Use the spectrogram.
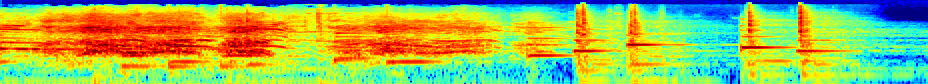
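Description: A large crowd in Tahrir Square, Cairo, Egypt, roars and chants the word freedom in unison while waving flags after Mubarak is deposed; dense voices swell in rhythmic waves, then give way to sharp, separate shouted bursts toward the end.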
